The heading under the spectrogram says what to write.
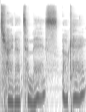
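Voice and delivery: hushed whisper. While Orm's back is turned, she leans down to your ear; whispering. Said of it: "whispering in your ear".

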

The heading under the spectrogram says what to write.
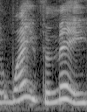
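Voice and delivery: ordinary delivery, nothing marked

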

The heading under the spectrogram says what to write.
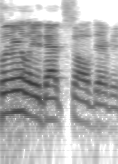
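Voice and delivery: heavy, dripping sarcasm. Mocking a team's roster decision to a co-host, sarcastic. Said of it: "a bit of sarcasm for those listening".

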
